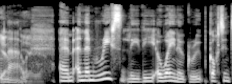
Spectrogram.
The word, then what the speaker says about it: Oeno: So yeah, this is a sponsored episode with Oweno, which is spelt O-E-N-O, just to be clear.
